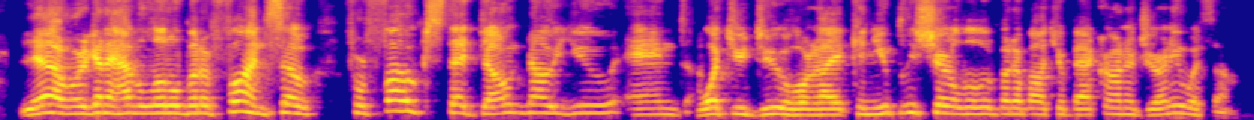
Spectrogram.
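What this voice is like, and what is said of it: Speaks with a noticeable accent. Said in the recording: “I like the accent too”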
